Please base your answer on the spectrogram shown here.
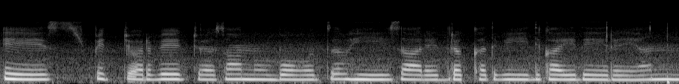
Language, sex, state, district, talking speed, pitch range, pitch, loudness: Punjabi, female, Punjab, Kapurthala, 115 wpm, 220-235 Hz, 225 Hz, -15 LUFS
